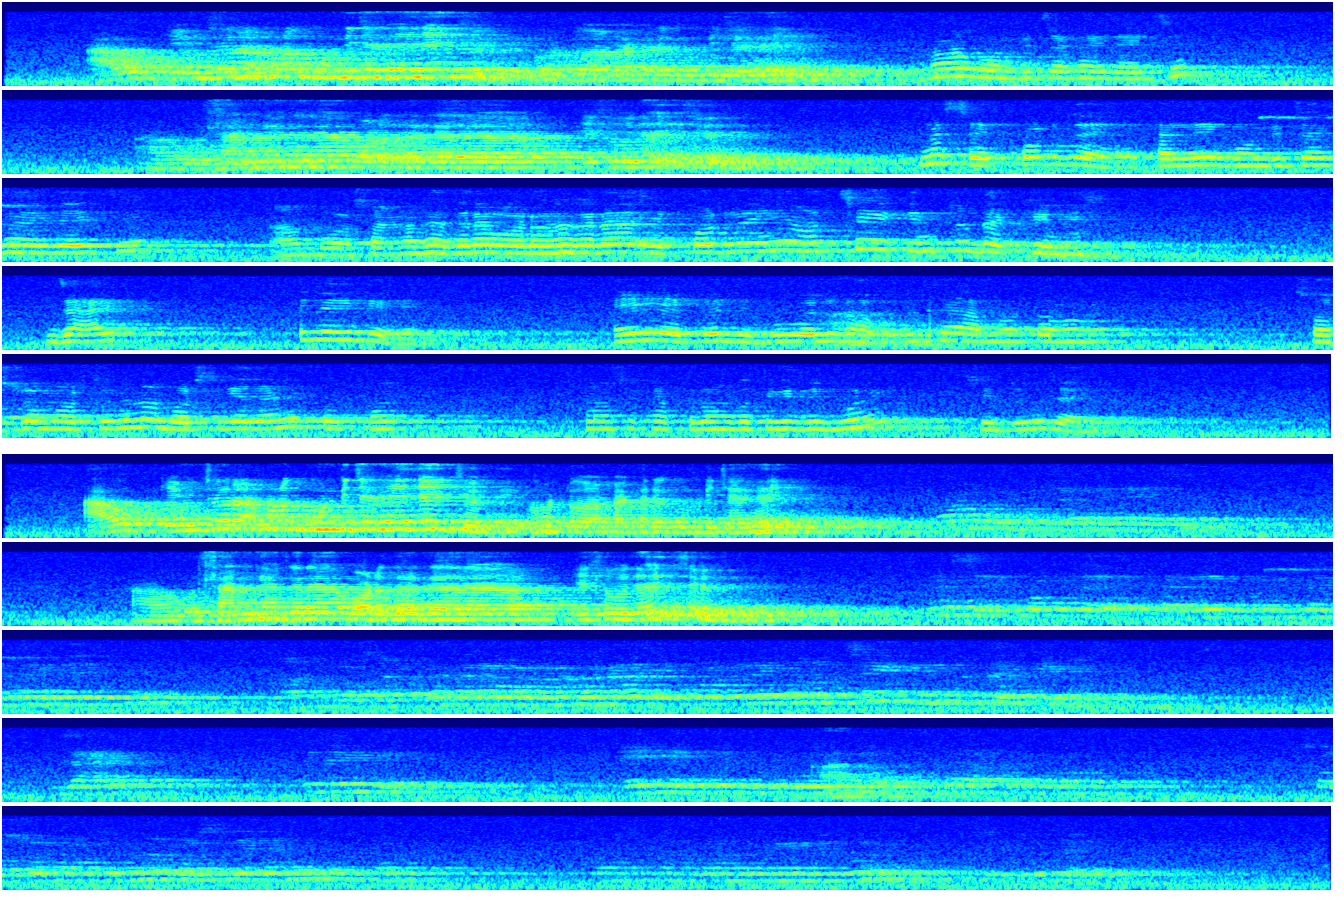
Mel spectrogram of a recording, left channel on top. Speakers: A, on the right; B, on the left.
A: ଆଉ କେଉଁଝର ଆପଣ ଗୁଣ୍ଡିଚା ଘାଇ ଯାଇଚନ୍ତି? ଘଟଗାଁ ପାଖରେ ଗୁଣ୍ଡିଚା ଘାଇ।
B: ହଁ ଗୁଣ୍ଡିଚା ଘାଇ ଯାଇଚି।
A: ଆଉ ସାନଘାଗରା ବଡଘାଗରା ଏସବୁ ଯାଇଚନ୍ତି?
B: ନା ସେପଟ ଯାଇନି ଖାଲି ଗୁଣ୍ଡିଚାଘାଇ ଯାଇଚି। ଆଉ ବ ସାନଘାଗରା ବଡଘାଗରା ଏପଟରେ ହିଁ ଅଛି କିନ୍ତୁ ଦେଖିନି।
A: ଆଛ <inaudible>
B: ଯାଇ ନାଇଁ କେବେ ଏଇ ଏବେ ଯିବୁ ବୋଲି
A: ଆ
B: ଭାବୁଚୁ ଦେଖିଆ ଆମ ତ ଶଶୁର ମରିଚନ୍ତି ନା ବର୍ଷିକିଆ ଯାଇନି। କୋଉ କ କୌଣସି ଠାକୁରଙ୍କ କତିକି ଯିବୁନି ସେଇ ଯଉ ଯାଇନି।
